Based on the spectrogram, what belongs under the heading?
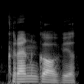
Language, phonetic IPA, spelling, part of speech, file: Polish, [krɛ̃ŋˈɡɔvʲjɛt͡s], kręgowiec, noun, Pl-kręgowiec.ogg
